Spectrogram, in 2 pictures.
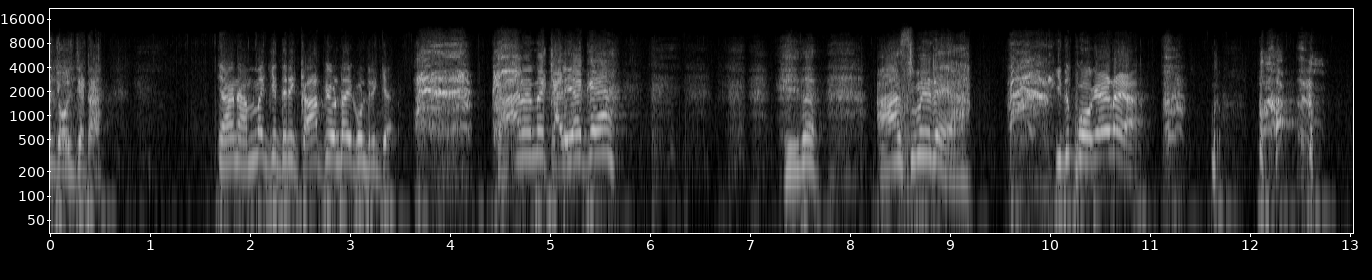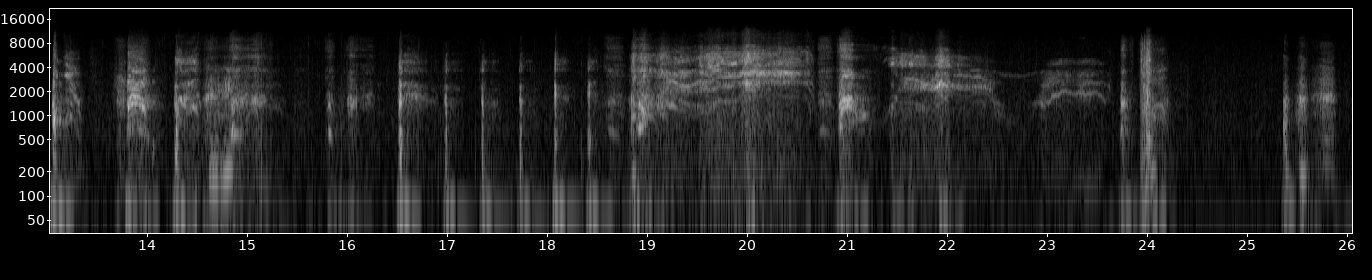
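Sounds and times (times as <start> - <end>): men coughing: 11.2 - 20.3.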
